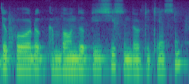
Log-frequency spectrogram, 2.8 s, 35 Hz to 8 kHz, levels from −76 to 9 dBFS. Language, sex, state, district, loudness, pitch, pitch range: Nagamese, male, Nagaland, Kohima, -18 LUFS, 95 Hz, 90-100 Hz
